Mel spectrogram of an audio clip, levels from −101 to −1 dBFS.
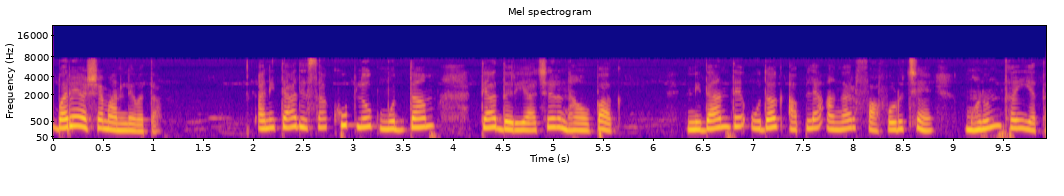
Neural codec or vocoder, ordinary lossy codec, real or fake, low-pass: none; none; real; 7.2 kHz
